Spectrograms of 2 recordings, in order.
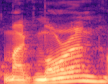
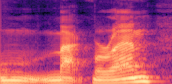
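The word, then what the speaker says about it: McMoRan: same with the freeport mcmorren or mac moran i can hear people pronounce it a bit differently as i said also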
